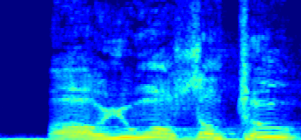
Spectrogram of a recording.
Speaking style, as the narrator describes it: He shouted

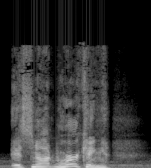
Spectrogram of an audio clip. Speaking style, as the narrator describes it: cried over the beast's enraged screams

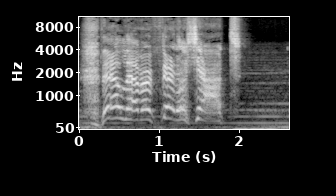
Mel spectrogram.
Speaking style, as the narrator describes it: Its cries became an incoherent wail of rage and agony, and then disappeared entirely in the roaring boom

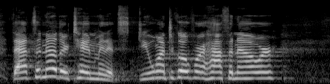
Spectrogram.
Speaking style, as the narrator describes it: yelled

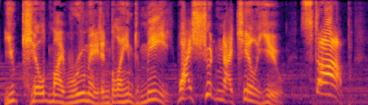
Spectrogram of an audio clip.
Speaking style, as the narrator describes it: I shouted

